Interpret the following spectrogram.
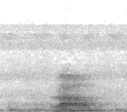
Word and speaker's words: रामः: इसका उच्चारण ह के समान होता है। जैसे राम के बाद हम विसर्ग लगाते हैं, इसे पढ़ते हैं रामः।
